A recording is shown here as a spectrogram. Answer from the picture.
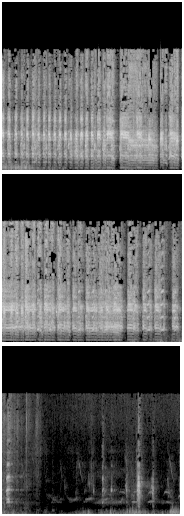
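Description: Helmeted guineafowl giving a rapid, harsh, repeated cackling chatter. It breaks off about seven seconds in, leaving only a few faint calls.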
